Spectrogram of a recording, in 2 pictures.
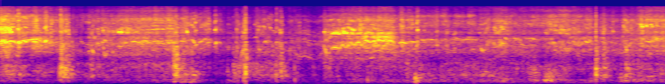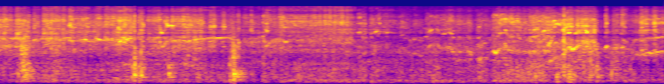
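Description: Two electric radio-controlled monster trucks racing over a dirt track: motors and drivetrains whining up and down in pitch with the throttle, tyres scrabbling on dirt, and sharp thuds now and then as the trucks land off jumps.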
